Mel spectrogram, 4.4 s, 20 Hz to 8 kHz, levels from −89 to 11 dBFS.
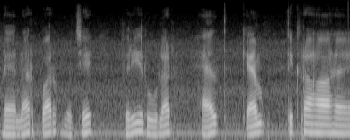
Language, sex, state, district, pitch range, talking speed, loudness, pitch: Hindi, male, Madhya Pradesh, Katni, 120-130 Hz, 135 wpm, -19 LUFS, 125 Hz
